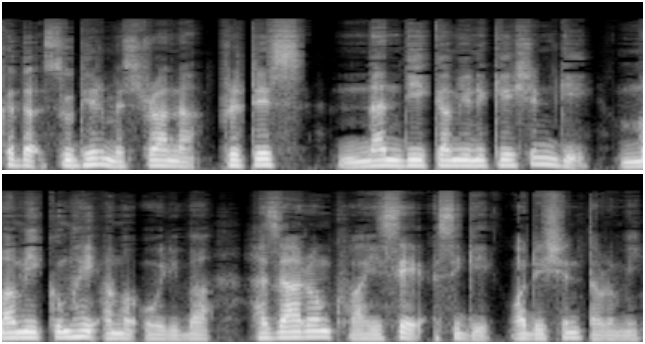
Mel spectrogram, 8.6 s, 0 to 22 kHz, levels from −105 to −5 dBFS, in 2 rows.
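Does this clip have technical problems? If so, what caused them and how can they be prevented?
Yes. Throughout the speech the treble sounds hissy and grainy, consonants lose their crispness, and nothing is present above about 14.2 kHz. This is likely Vorbis compression at a low setting: the encoder trimmed the top of the spectrum and quantised the remaining high band so coarsely that its detail turned into noise-like texture, which fits a bitrate around 35 kbps. Encoding at a higher Vorbis quality setting, or keeping a lossless master, would prevent it.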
